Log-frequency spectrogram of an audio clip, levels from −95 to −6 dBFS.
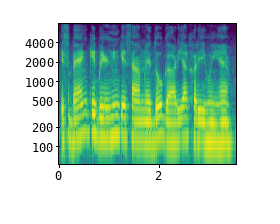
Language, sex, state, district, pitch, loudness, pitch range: Hindi, male, Arunachal Pradesh, Lower Dibang Valley, 130 Hz, -14 LUFS, 120-140 Hz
